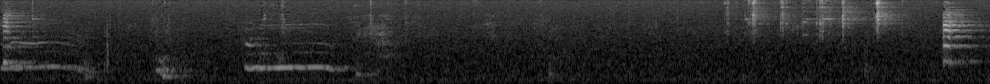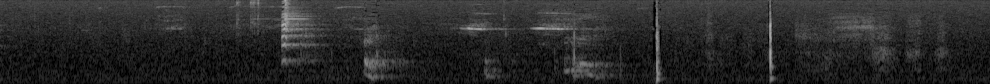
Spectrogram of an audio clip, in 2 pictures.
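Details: Crying while she kills her toy Mr. Fox, the Miniature Poodle Sarah gives steady high whines early on, then short broken whimpers and snuffling bursts, with sharp clicks of toy and paws near the end inside a small room.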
